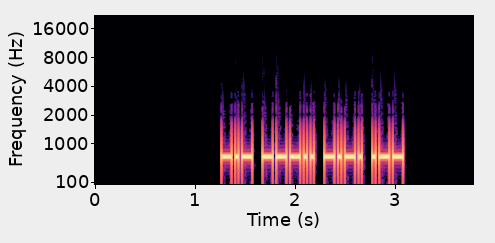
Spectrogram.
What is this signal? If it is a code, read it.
Morse code, heard as a keyed tone, about 34 wpm, 700 Hz. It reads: K8CW
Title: USA Call Signs Repeated 3x 35wpm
